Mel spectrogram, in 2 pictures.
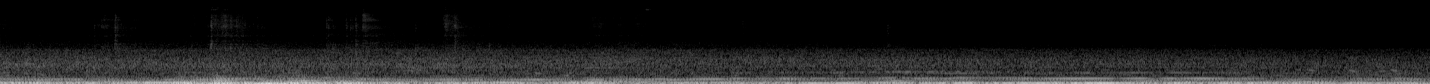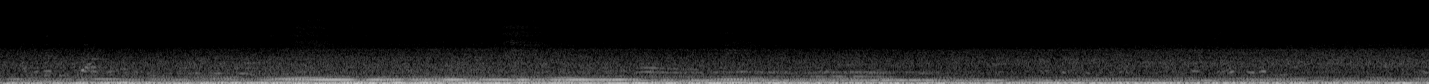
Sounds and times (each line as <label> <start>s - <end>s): urban rumour filtered through a pvc pipe 0.0s - 28.5s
